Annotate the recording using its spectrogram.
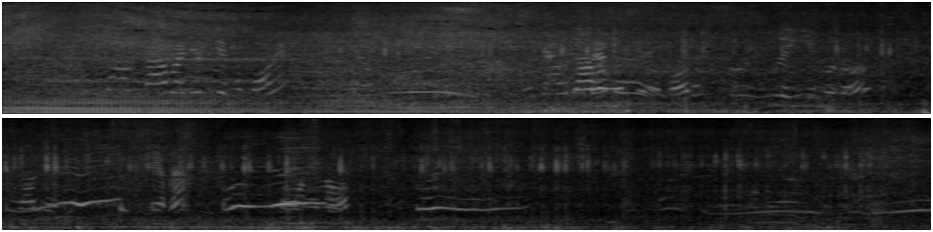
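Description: A young woman talks cheerfully nearby.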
